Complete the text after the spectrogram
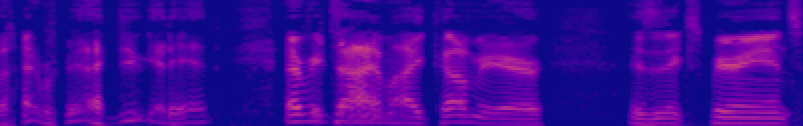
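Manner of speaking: speaking while laughing through the words.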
